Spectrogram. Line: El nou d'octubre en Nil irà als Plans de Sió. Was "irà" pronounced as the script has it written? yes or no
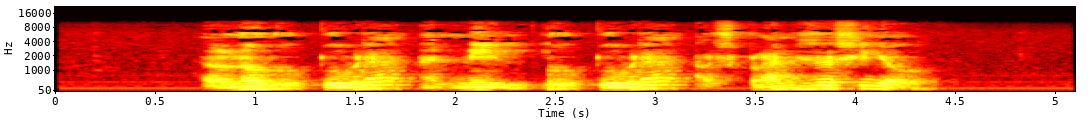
no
